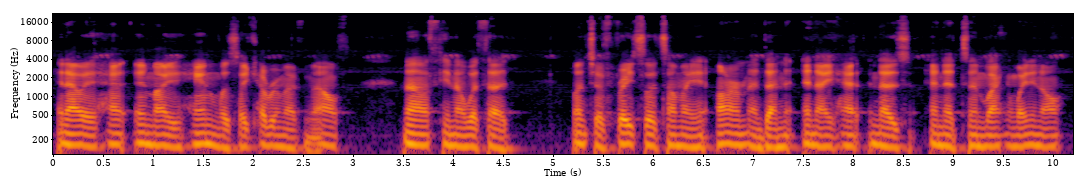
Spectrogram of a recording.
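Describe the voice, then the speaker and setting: A man telling a personal story in a halting way, with many fillers and restarts, reading out old chat messages. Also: a bass voice, monotone, fairly bright tone, smooth.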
